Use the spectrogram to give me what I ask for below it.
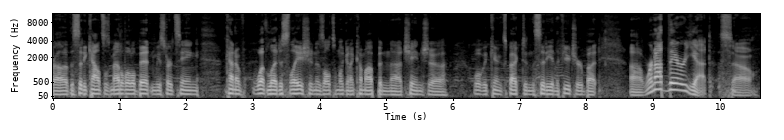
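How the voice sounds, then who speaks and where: A man co-hosting a casual politics podcast, talking in a relaxed, halting way with many fillers and restarts. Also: lowish voice. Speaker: podcast co-host. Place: outdoor beer garden.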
